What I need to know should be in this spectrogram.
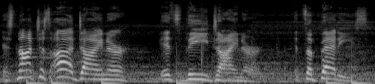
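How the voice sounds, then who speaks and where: An excitable young pop-culture fan in a story game, high and swooping, drawing her words out slowly. Clear music plays under her lines. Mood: excited. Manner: gushing, enthusiastic.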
